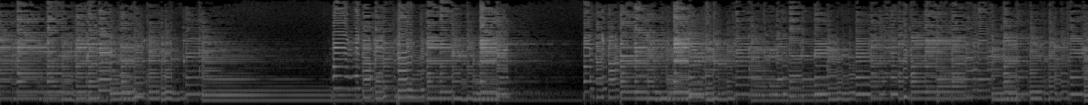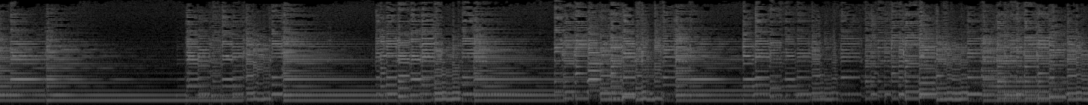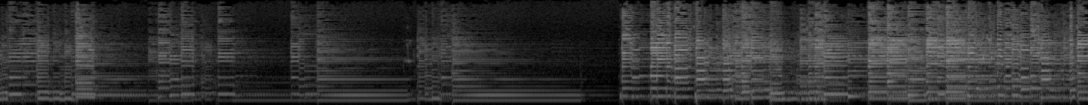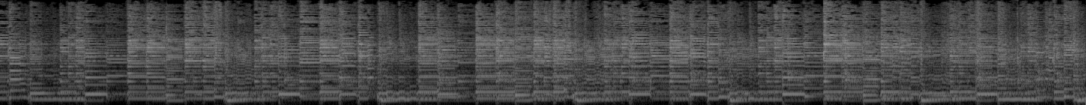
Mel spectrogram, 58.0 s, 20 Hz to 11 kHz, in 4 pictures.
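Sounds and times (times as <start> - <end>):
long-necked lute plucked melody: 0.0 - 58.0
lute strumming: 0.0 - 58.0.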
